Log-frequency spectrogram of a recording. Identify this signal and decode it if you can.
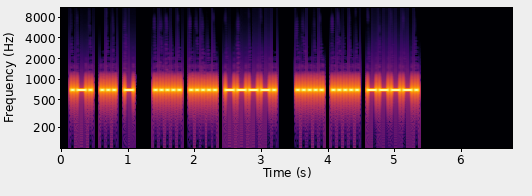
Morse code, heard as a keyed tone, about 29 wpm, 700 Hz. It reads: RST 559 559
